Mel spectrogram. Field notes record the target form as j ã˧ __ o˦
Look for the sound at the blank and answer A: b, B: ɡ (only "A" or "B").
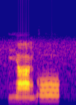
B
